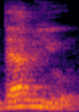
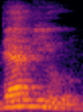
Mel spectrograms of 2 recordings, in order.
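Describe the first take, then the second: Both takes have the same delivery.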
